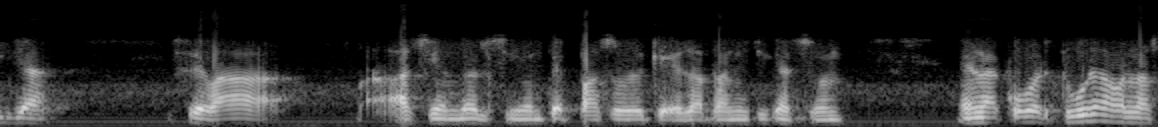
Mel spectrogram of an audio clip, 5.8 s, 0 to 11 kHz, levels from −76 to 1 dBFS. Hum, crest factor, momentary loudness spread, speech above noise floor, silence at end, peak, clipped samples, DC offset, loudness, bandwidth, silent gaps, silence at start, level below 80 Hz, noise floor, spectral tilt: none; 18 dB; 8 LU; 30 dB; 0 s; -2 dBFS; under 0.1%; under 0.1%; -20 LUFS; 5.8 kHz; none; 0 s; -62 dBFS; -49 dBFS; -8 dB/octave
